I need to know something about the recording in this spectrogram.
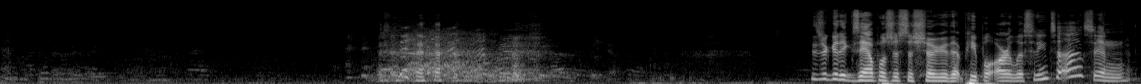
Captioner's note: laughter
